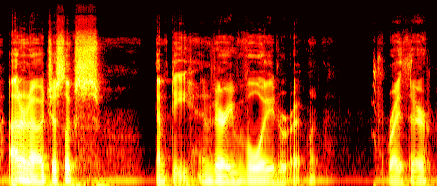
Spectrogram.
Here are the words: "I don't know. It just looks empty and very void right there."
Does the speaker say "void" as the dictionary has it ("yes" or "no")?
yes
